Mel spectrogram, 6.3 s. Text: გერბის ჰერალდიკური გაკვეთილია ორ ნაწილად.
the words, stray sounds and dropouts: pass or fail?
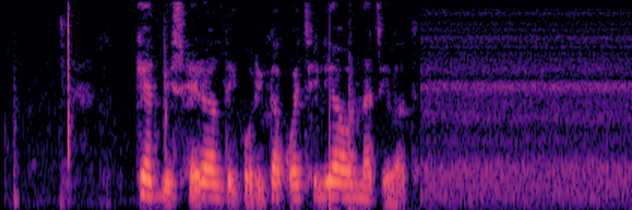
pass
